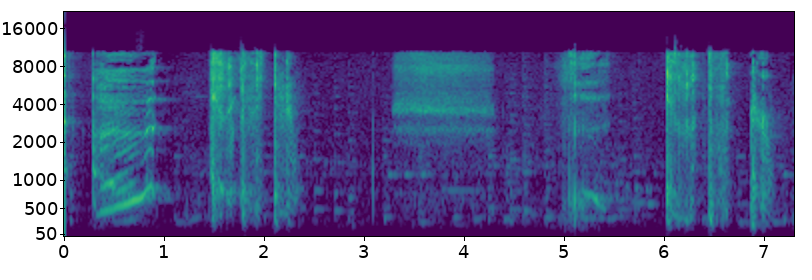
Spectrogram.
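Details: Whooping cough (pertussis) in a young boy: bursts of repeated coughs with high-pitched strained inspiratory whoop between them, soft background music; parent comforts him afterward.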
